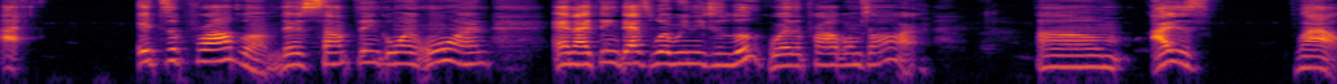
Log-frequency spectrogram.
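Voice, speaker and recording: A woman with a fairly high, bright and sharp voice speaks at a fairly slow pace in an animated tone. She leaves long, frequent pauses, and the recording is very clean with a silent background. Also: ordinary pitch variation. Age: 60s. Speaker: livestream commentator. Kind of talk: casual commentary monologue.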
